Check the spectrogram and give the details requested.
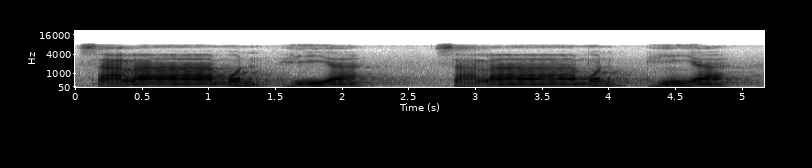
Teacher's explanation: Ada tanwin bertemu dengan ha, maka tanwinnya harus dibaca dengan jelas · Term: izhar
